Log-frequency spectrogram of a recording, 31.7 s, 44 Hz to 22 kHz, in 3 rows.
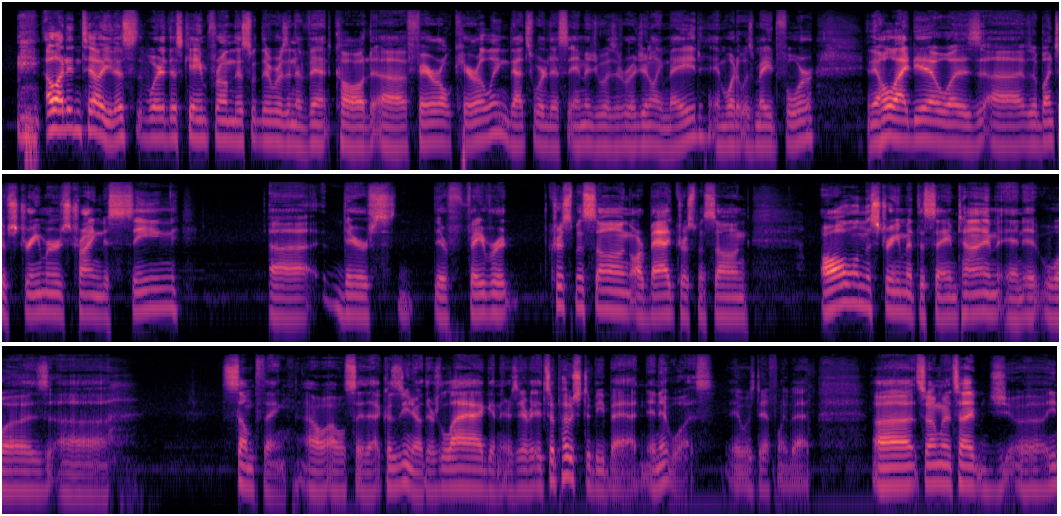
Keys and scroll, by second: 29.6-31.6 typing.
